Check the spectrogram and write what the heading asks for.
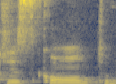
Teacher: Desconto, it's not desconto because the first O, is nasal, and the last one is actually pronounced like U.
